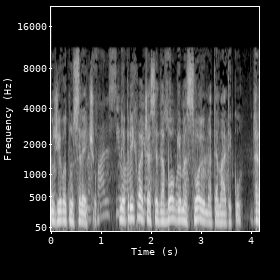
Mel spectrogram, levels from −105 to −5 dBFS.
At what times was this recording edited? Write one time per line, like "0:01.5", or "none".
0:01.3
